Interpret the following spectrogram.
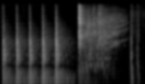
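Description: Knocking on a wooden door as an intro sound effect: five quick, even knocks, about five a second. A sudden hissing burst follows and fades out over most of a second, and a single short knock comes at the end.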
